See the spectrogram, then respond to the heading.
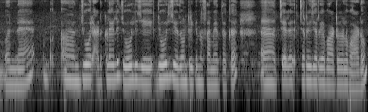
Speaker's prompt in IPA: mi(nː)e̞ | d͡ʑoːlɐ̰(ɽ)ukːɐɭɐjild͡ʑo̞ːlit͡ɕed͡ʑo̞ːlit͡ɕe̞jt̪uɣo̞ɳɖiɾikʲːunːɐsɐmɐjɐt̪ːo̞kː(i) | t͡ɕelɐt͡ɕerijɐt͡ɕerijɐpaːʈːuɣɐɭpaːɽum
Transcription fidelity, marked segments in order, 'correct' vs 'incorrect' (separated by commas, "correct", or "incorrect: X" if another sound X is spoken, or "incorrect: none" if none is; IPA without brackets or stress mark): correct, correct, incorrect: e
